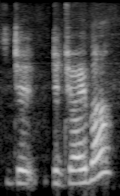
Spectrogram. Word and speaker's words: jojoba: that deep cleanse I go in with this jojoba and that's how you pronounce it face oil I love this especially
